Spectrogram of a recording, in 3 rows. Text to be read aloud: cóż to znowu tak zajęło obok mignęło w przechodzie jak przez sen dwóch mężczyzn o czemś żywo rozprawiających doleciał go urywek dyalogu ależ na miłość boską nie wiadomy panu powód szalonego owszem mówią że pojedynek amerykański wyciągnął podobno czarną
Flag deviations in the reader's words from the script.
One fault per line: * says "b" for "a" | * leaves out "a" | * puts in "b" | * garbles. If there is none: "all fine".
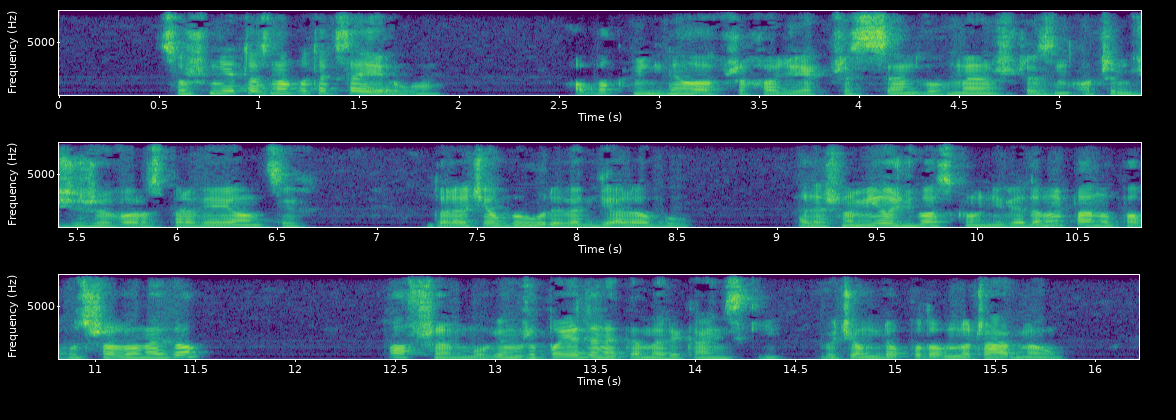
* puts in "mnie"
